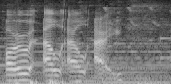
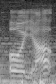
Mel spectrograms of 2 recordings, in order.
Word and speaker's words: olla: Spelled O-L-L-A, the Spanish word is pronounced olla or olla.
